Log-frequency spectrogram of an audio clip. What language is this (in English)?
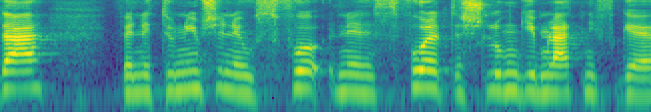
Hebrew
